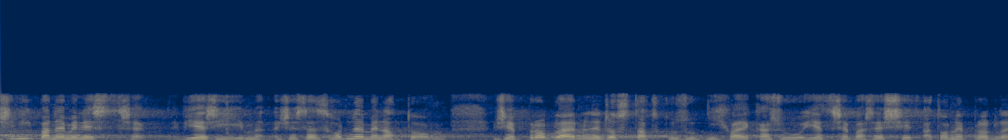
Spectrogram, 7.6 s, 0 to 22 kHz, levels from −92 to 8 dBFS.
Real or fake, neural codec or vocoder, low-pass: fake; vocoder, 22.05 kHz, 80 mel bands, Vocos; 7.2 kHz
